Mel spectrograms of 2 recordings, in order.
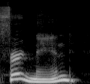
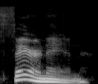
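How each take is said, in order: First: The first syllable does not sound like 'fair'. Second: The first syllable sounds like the word 'fair'. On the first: This is how the speaker reads the name. "I'm reading that as Ferdinand" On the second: This is the official pronunciation of the name. "they're calling it Ferdinand. Fair sounds like Rednecks wrote this"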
